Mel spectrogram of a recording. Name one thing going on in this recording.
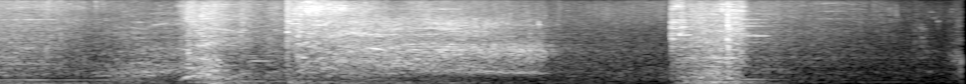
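An axe strikes with a heavy thud.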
